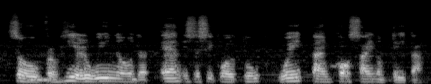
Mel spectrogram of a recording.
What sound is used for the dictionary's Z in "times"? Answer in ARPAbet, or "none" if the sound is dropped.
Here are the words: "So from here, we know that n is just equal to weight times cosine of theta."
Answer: none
